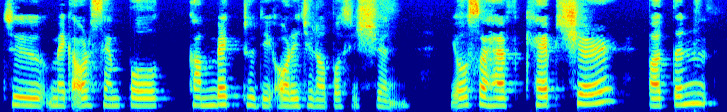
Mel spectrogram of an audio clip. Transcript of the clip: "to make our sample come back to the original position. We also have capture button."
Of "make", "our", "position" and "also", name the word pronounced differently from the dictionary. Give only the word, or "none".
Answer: position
